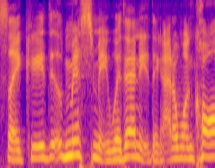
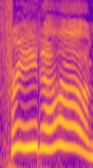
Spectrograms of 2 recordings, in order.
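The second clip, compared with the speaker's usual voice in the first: imitated very happy voice, higher pitch; 12 semitones higher, 4 dB louder than usual. Retelling a friend arriving at a bachelorette party: imitating a very happy friend. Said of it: "so happy".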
